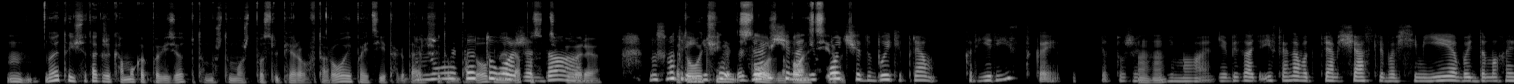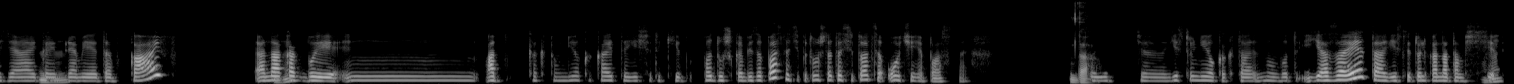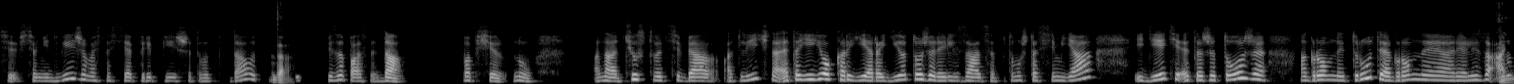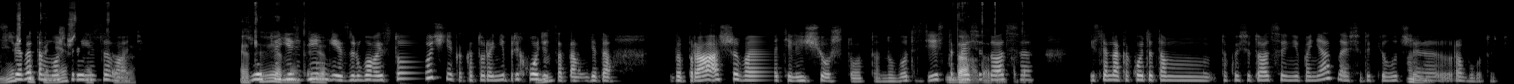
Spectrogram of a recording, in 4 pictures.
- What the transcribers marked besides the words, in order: tapping; distorted speech; drawn out: "м"; other noise
- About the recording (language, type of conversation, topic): Russian, podcast, Считаешь ли ты деньги мерой успеха?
